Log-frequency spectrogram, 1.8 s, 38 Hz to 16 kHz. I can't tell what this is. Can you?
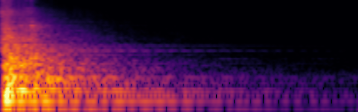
Appliance-Washing Machine-Door-Close-02
The sound of a washing machine's door being closed. Despite it's big, boom-y sound the door isn't being slammed shut.
Appliance, Close, Metal, Door, Washing-Machine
